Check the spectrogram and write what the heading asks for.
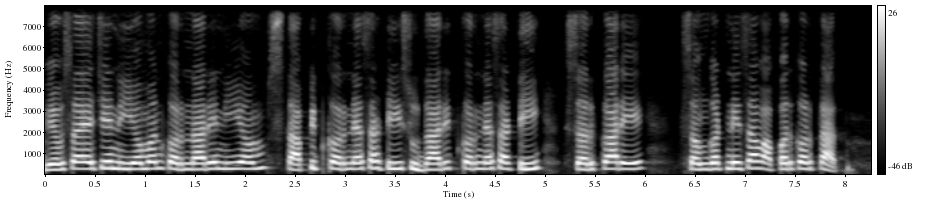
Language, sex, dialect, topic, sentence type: Marathi, female, Varhadi, banking, statement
